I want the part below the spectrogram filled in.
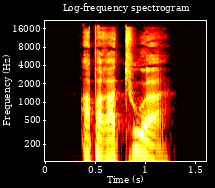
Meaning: apparatus, equipment
- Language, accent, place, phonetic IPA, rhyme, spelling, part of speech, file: German, Germany, Berlin, [apaʁaˈtuːɐ̯], -uːɐ̯, Apparatur, noun, De-Apparatur.ogg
